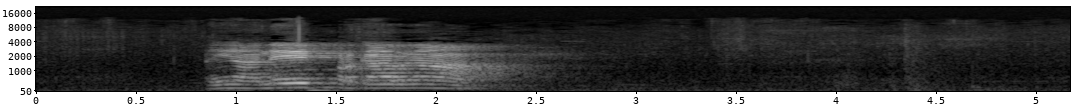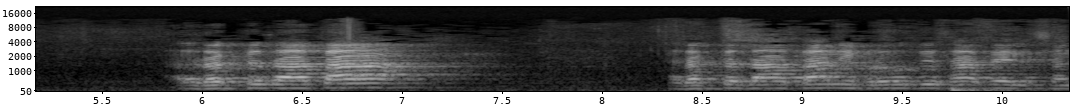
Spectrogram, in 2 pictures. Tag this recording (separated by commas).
Speech, monologue, Male speech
